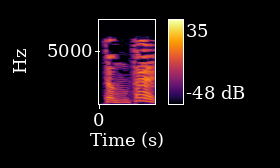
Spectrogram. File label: "deng3 dai4", Chinese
